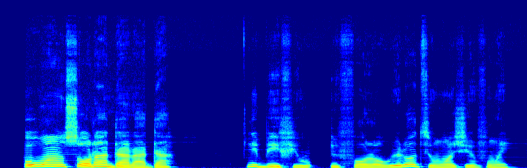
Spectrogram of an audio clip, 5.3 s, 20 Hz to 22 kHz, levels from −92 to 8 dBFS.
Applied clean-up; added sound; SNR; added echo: neural mask model DeepFilterNet 3.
